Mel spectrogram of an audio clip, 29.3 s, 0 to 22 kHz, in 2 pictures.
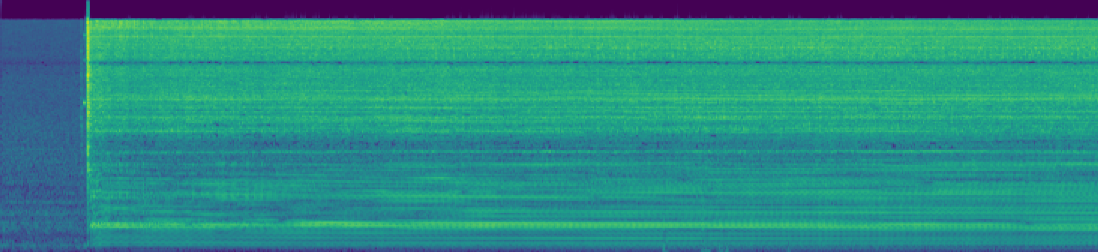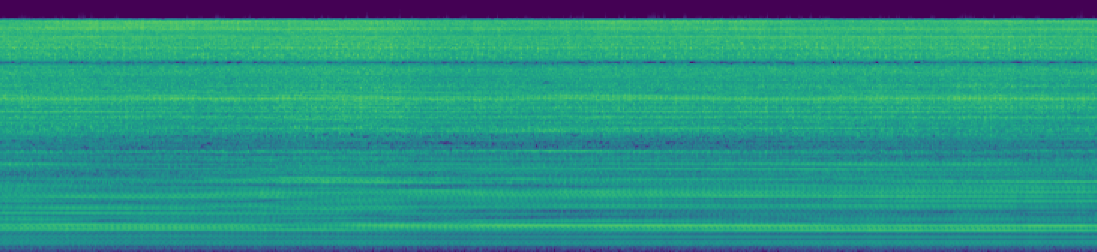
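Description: A 12-volt DC single-piston air compressor (TWO STAR CT-15A-DC12V) switches on abruptly about a second in and runs steadily with an even humming drone, pumping up its small air tank from empty.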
